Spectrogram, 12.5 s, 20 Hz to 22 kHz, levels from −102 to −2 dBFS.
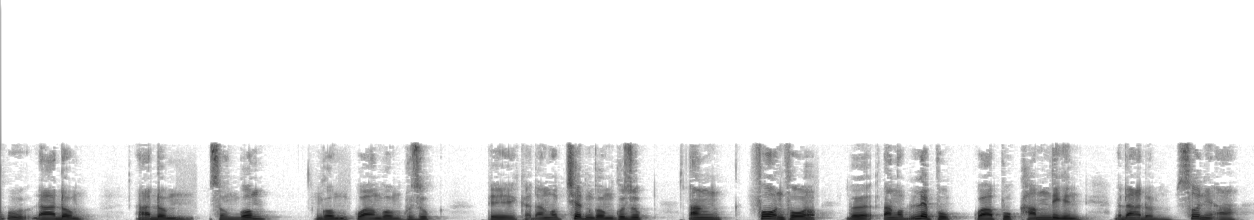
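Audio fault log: Throughout, low-delay AAC compression: the speech is rough and grainy, with noise filling the gaps between harmonics and a thin, synthetic top band. Short coding frames resolve pitch poorly. The damage is plainly audible and most likely comes from AAC-ELD at around 32 kbps.
1.76–1.95 s, 3.38–3.49 s and 8.06–8.17 s, AAC frame loss with concealment: the first patch is 150 ms long. The other two are about 60 ms each, just before "ku a ngom" and just after "ngom kusuk ɗang fon". Each sounds smeared and noisy because the decoder rebuilt the missing audio from the last good spectrum.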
